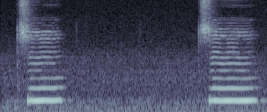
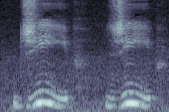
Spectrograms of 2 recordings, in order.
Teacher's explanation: when you pronounce the Chinese 知, you don't use your vocal cords. You can put your hands here on it and feel does it tremble.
